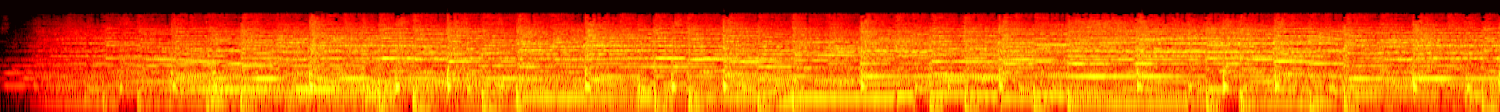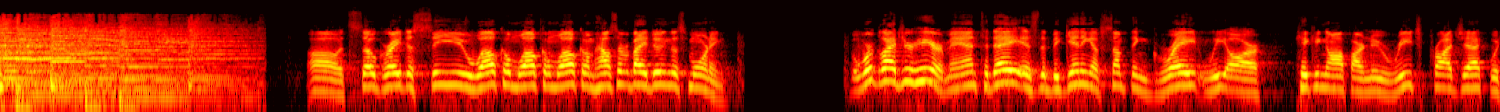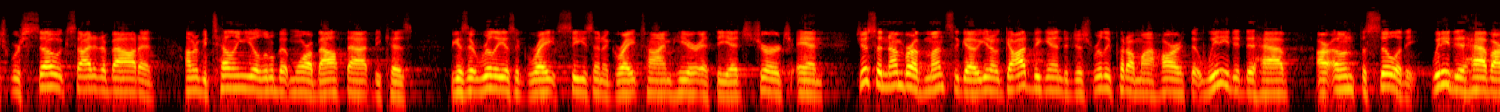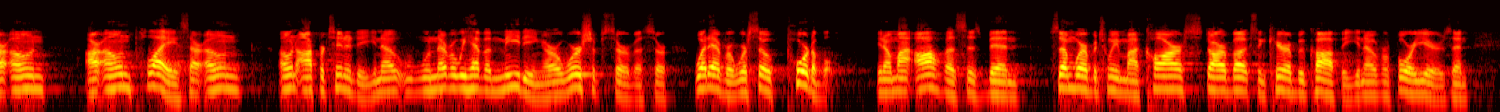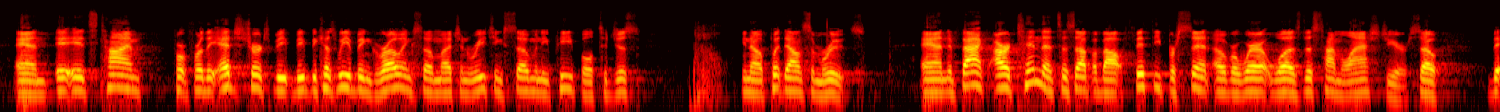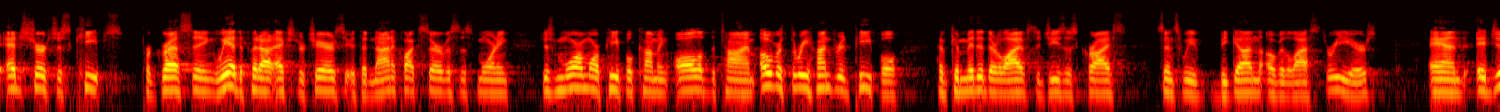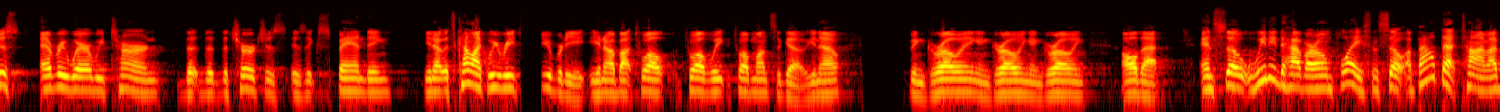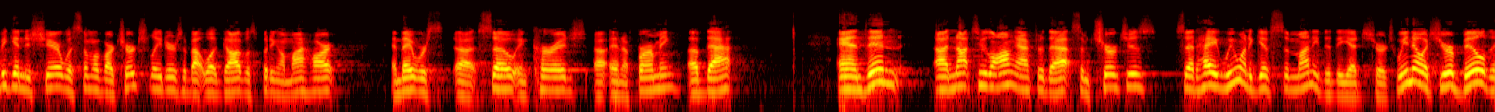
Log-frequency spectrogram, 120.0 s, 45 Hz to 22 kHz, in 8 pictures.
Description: Reach: Make A Move – Genesis 12:1-9 – Sermon Sidekick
